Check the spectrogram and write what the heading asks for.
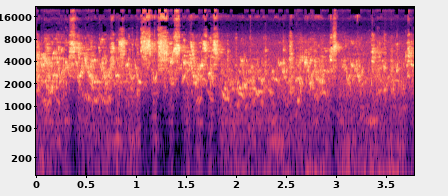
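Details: Several budgerigars in high, rapid, overlapping chirps and twitters, one a mother sitting in her nest pot, the chatter running without pause.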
